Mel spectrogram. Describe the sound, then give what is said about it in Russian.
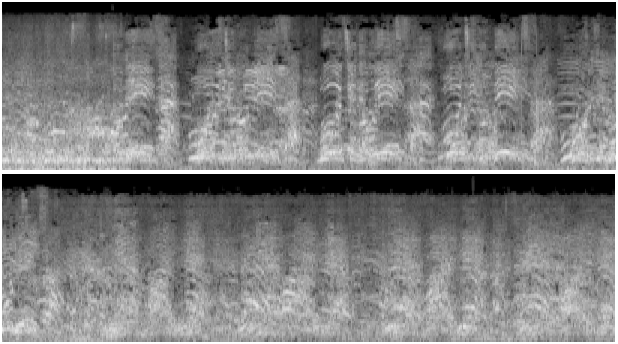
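A huge crowd of several thousand people walking from the church to the cemetery after Alexei Navalny's funeral service, with mounted police on the route, chants and shouts together, a loud, dense wall of massed voices rising and falling in uneven surges, with no single speaker standing out. “Несколько тысяч человек идут от церкви к кладбищу.”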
